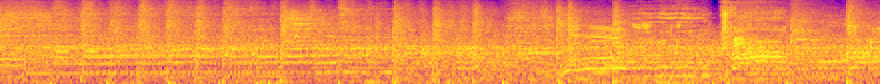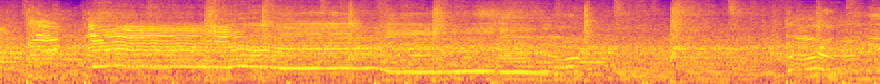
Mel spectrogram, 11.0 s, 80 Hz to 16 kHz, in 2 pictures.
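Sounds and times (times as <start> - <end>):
drum hits: 0.0 - 11.0
lead guitar holding long notes: 0.0 - 11.0
live rock band playing: 0.0 - 11.0.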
